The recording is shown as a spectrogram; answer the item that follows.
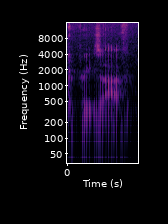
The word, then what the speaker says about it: Kaprizov: Kaprizov, that's how you say it, Kaprizov, like Capri Sun.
